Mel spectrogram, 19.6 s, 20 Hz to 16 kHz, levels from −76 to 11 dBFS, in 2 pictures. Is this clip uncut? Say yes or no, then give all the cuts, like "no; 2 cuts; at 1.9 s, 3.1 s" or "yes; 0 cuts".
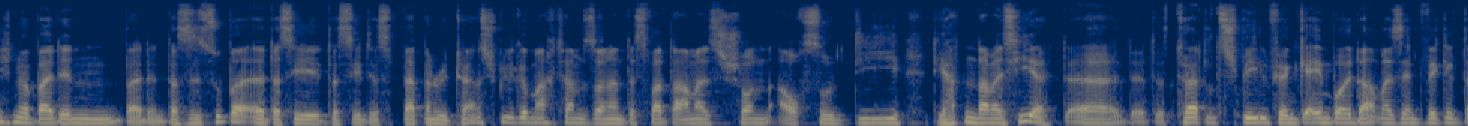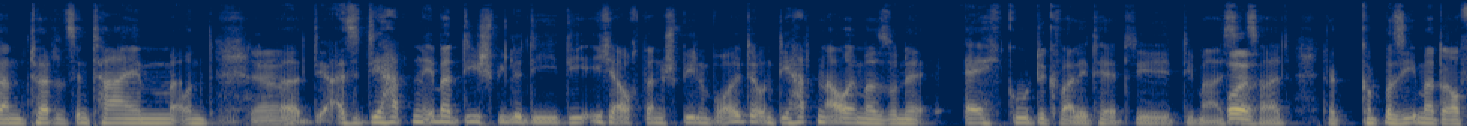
no; 1 cut; at 11.0 s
